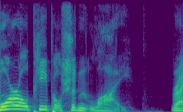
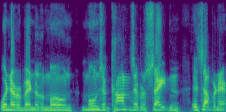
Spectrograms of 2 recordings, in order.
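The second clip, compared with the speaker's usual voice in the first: put-on Texan accent, ranting delivery; 2 semitones higher, 3 dB louder than usual. Trying out an impression on a listener and asking if it sounds good, Alex Jones impression. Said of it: "I'm doing Alex Jones again".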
